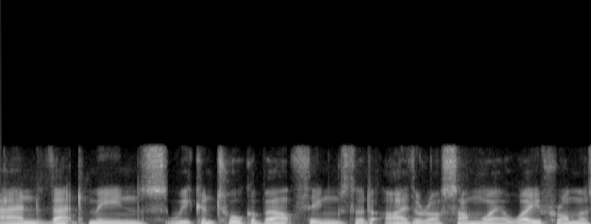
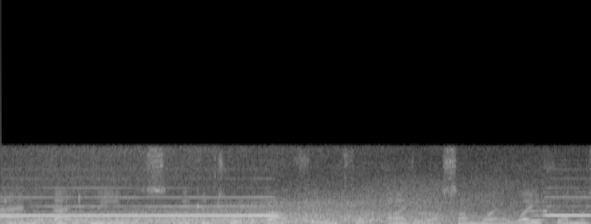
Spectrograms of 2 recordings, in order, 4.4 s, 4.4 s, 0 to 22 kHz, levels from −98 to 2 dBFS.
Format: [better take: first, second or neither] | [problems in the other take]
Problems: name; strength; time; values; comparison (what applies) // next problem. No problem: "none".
first | background sound (Wind instrument, woodwind instrument + Waves, surf); 5 dB above the speech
